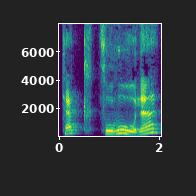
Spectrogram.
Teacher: Və kəf hərfinin məxrəci dilçəyin sonundadır.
